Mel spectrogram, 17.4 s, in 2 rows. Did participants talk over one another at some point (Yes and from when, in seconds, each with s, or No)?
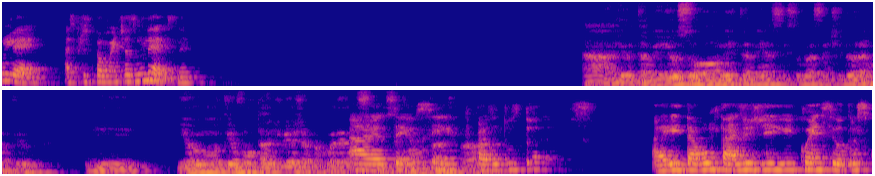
Yes, from 12.2 s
